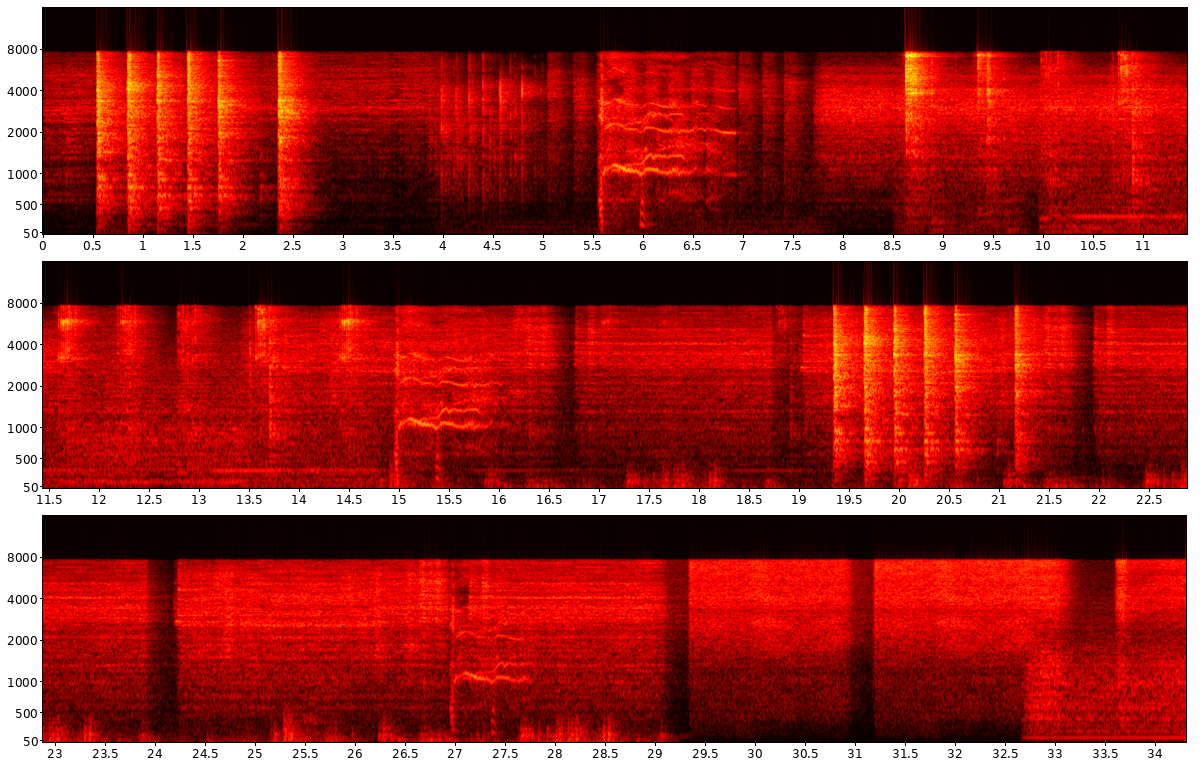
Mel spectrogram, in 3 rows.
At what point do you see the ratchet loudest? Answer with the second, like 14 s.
9 s.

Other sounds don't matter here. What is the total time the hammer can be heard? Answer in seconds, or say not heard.
4 s.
